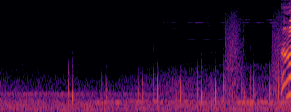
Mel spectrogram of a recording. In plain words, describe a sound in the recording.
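Footsteps tap lightly on stone.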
